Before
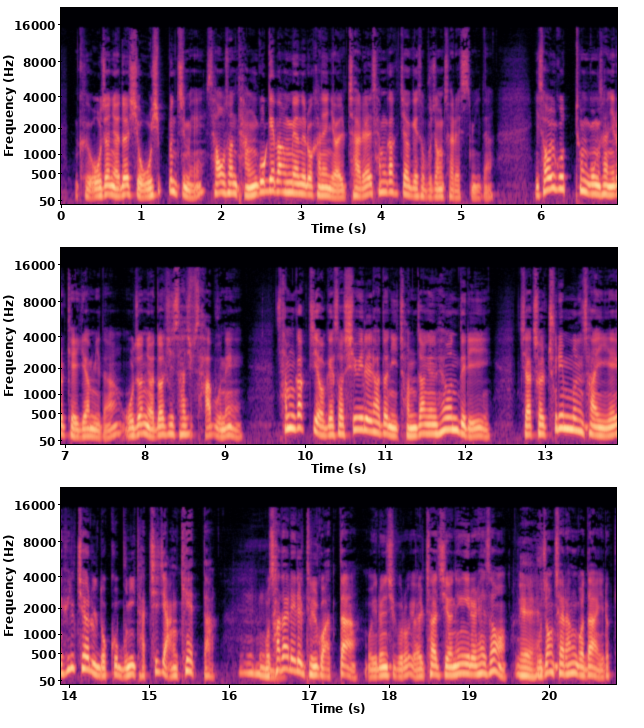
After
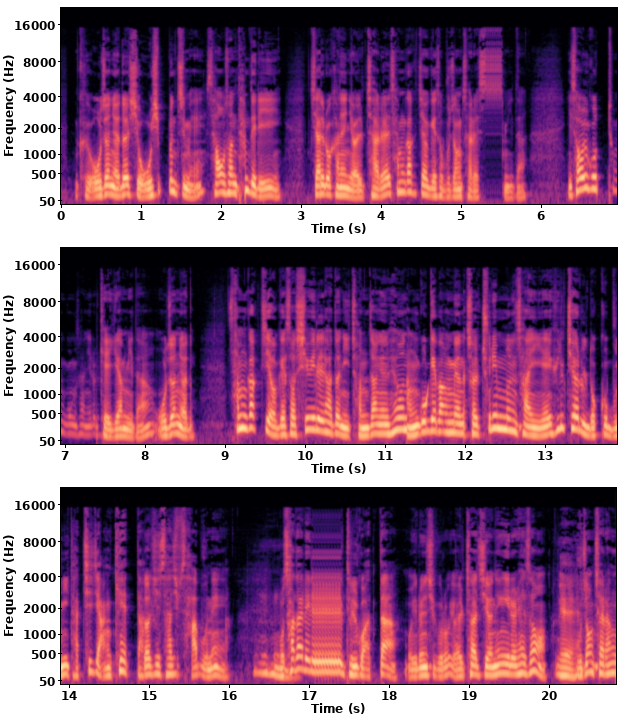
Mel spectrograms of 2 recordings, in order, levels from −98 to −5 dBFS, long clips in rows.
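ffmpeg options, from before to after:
-filter_complex "[0:a]asplit=24[s0][s1][s2][s3][s4][s5][s6][s7][s8][s9][s10][s11][s12][s13][s14][s15][s16][s17][s18][s19][s20][s21][s22][s23];[s0]atrim=end=2.312[s24];[s1]atrim=start=11.878:end=12.822[s25];[s2]atrim=start=3.018:end=5.112[s26];[s3]atrim=start=5.078:end=5.112[s27];[s4]atrim=start=5.078:end=5.112[s28];[s5]atrim=start=5.078:end=5.112[s29];[s6]atrim=start=5.078:end=5.112[s30];[s7]atrim=start=5.078:end=5.112[s31];[s8]atrim=start=5.078:end=6.49,asetpts=PTS-STARTPTS,afade=t=out:st=0.932:d=0.48:c=log:silence=0.105925[s32];[s9]atrim=start=6.49:end=6.99,asetpts=PTS-STARTPTS,volume=0.106[s33];[s10]atrim=start=6.99:end=8.172,asetpts=PTS-STARTPTS,afade=t=in:d=0.48:c=log:silence=0.105925[s34];[s11]atrim=start=9.178:end=11.882[s35];[s12]atrim=start=2.308:end=3.022[s36];[s13]atrim=start=12.818:end=15.782[s37];[s14]atrim=start=8.168:end=9.182[s38];[s15]atrim=start=15.778:end=16.912[s39];[s16]atrim=start=16.868:end=16.912[s40];[s17]atrim=start=16.868:end=16.912[s41];[s18]atrim=start=16.868:end=16.912[s42];[s19]atrim=start=16.868:end=16.912[s43];[s20]atrim=start=16.868:end=16.912[s44];[s21]atrim=start=16.868:end=16.912[s45];[s22]atrim=start=16.868:end=16.912[s46];[s23]atrim=start=16.868[s47];[s24][s25]acrossfade=d=0.004:c1=hsin:c2=hsin[s48];[s48][s26]acrossfade=d=0.004:c1=hsin:c2=hsin[s49];[s49][s27]acrossfade=d=0.004:c1=hsin:c2=hsin[s50];[s50][s28]acrossfade=d=0.004:c1=hsin:c2=hsin[s51];[s51][s29]acrossfade=d=0.004:c1=hsin:c2=hsin[s52];[s52][s30]acrossfade=d=0.004:c1=hsin:c2=hsin[s53];[s53][s31]acrossfade=d=0.004:c1=hsin:c2=hsin[s54];[s32][s33][s34]concat=n=3:v=0:a=1[s55];[s54][s55]acrossfade=d=0.004:c1=hsin:c2=hsin[s56];[s56][s35]acrossfade=d=0.004:c1=hsin:c2=hsin[s57];[s57][s36]acrossfade=d=0.004:c1=hsin:c2=hsin[s58];[s58][s37]acrossfade=d=0.004:c1=hsin:c2=hsin[s59];[s59][s38]acrossfade=d=0.004:c1=hsin:c2=hsin[s60];[s60][s39]acrossfade=d=0.004:c1=hsin:c2=hsin[s61];[s61][s40]acrossfade=d=0.004:c1=hsin:c2=hsin[s62];[s62][s41]acrossfade=d=0.004:c1=hsin:c2=hsin[s63];[s63][s42]acrossfade=d=0.004:c1=hsin:c2=hsin[s64];[s64][s43]acrossfade=d=0.004:c1=hsin:c2=hsin[s65];[s65][s44]acrossfade=d=0.004:c1=hsin:c2=hsin[s66];[s66][s45]acrossfade=d=0.004:c1=hsin:c2=hsin[s67];[s67][s46]acrossfade=d=0.004:c1=hsin:c2=hsin[s68];[s68][s47]acrossfade=d=0.004:c1=hsin:c2=hsin"

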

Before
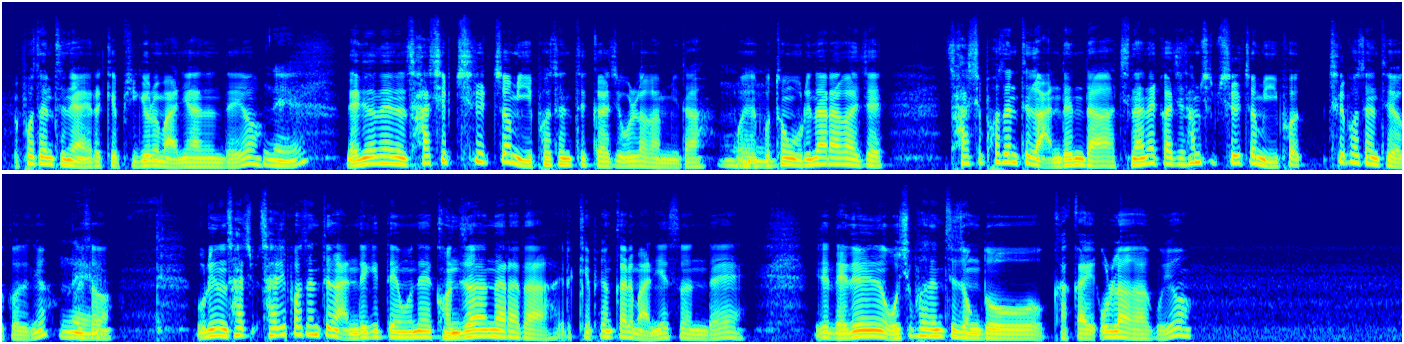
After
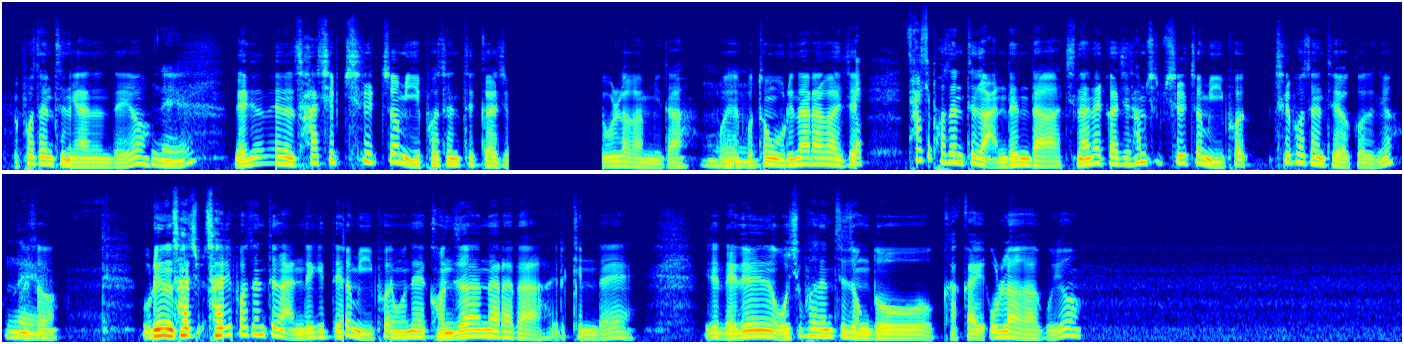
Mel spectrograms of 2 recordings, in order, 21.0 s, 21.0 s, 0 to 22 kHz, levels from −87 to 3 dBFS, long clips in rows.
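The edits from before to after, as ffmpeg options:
-filter_complex "[0:a]asplit=11[s0][s1][s2][s3][s4][s5][s6][s7][s8][s9][s10];[s0]atrim=end=0.512[s11];[s1]atrim=start=1.348:end=2.89,asetpts=PTS-STARTPTS,afade=t=out:st=1.292:d=0.25:c=qua:silence=0.0944061[s12];[s2]atrim=start=2.89:end=4.63,asetpts=PTS-STARTPTS,afade=t=in:d=0.004:c=hsin:silence=0.0944061,afade=t=out:st=1.736:d=0.004:c=hsin,apad=pad_dur=0.71[s13];[s3]atrim=start=4.63:end=6.534,asetpts=PTS-STARTPTS,afade=t=in:d=0.004:c=hsin[s14];[s4]atrim=start=6.53:end=7.41,asetpts=PTS-STARTPTS,asetrate=64386,aresample=44100[s15];[s5]atrim=start=7.406:end=12.042[s16];[s6]atrim=start=12.038:end=12.562,asetpts=PTS-STARTPTS,volume=2.66[s17];[s7]atrim=start=12.558:end=13.462[s18];[s8]atrim=start=9.338:end=9.702[s19];[s9]atrim=start=13.458:end=14.892[s20];[s10]atrim=start=15.668[s21];[s12][s13][s14]concat=n=3:v=0:a=1[s22];[s11][s22]acrossfade=d=0.004:c1=hsin:c2=hsin[s23];[s23][s15]acrossfade=d=0.004:c1=hsin:c2=hsin[s24];[s24][s16]acrossfade=d=0.004:c1=hsin:c2=hsin[s25];[s25][s17]acrossfade=d=0.004:c1=hsin:c2=hsin[s26];[s26][s18]acrossfade=d=0.004:c1=hsin:c2=hsin[s27];[s27][s19]acrossfade=d=0.004:c1=hsin:c2=hsin[s28];[s28][s20]acrossfade=d=0.004:c1=hsin:c2=hsin[s29];[s29][s21]acrossfade=d=0.004:c1=hsin:c2=hsin"

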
